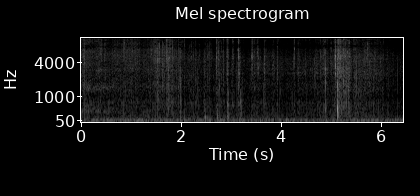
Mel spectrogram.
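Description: Faint crackling and rustling of dry leaves, pine needles and twigs as a hand digs into the forest litter and pulls up a porcini mushroom (Boletus pinophilus), with one sharper snap about five seconds in as it comes free of the soil.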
